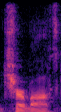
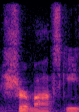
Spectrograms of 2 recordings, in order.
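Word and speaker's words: Chmerkovskiy: dancing with the stars i've i've been saying chermowski because it is a ch but they pronounced it on the show shermovsky so i'm gonna go with that it is a russian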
